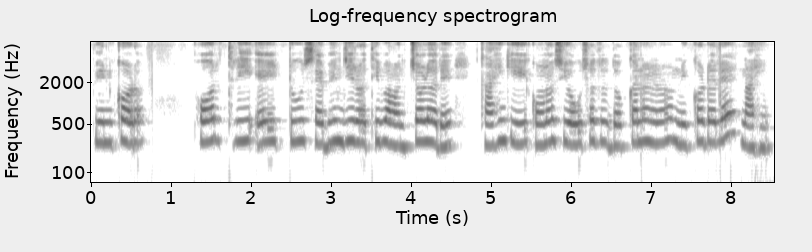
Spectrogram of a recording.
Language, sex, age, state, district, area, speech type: Odia, female, 18-30, Odisha, Balasore, rural, read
